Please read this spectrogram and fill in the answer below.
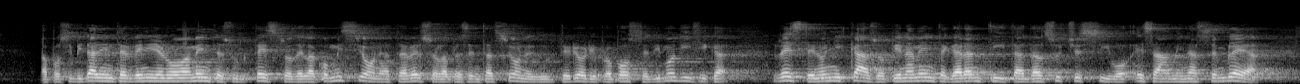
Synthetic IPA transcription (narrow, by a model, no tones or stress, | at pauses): laposːibilit̪ad̪int̪erveniːɾenwɔvament̪esult̪ɛst̪od̪ɪlːakomːisːjɔːneat̪ːɾavɛrsolapɾɛzent̪at̪sːjɔːnɪd̪iult̪eɾjoːɾipɾɔpɔst̪ed̪imod̪iːfika | rɛst̪ainɔɲːikːaːzopjɛnament̪eɡaɾant̪iːt̪ad̪alsut͡ʃːesːiːvoʔezaːmeinasːemblɛːa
